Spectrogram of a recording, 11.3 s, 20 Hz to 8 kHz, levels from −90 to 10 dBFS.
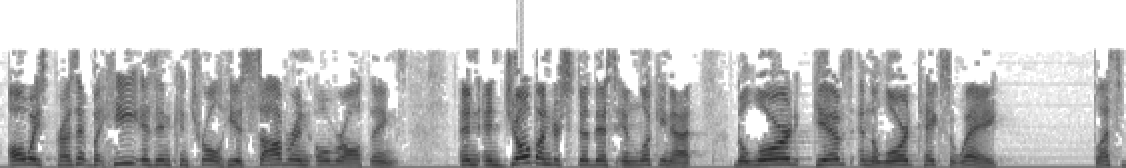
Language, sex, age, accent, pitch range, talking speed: English, male, 30-49, American, 145-220 Hz, 160 wpm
